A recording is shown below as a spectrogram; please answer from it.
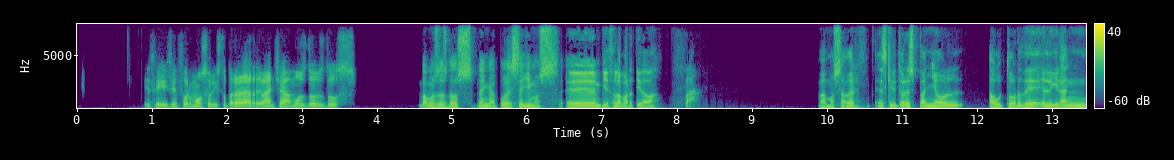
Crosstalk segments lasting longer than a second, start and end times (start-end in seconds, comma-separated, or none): none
